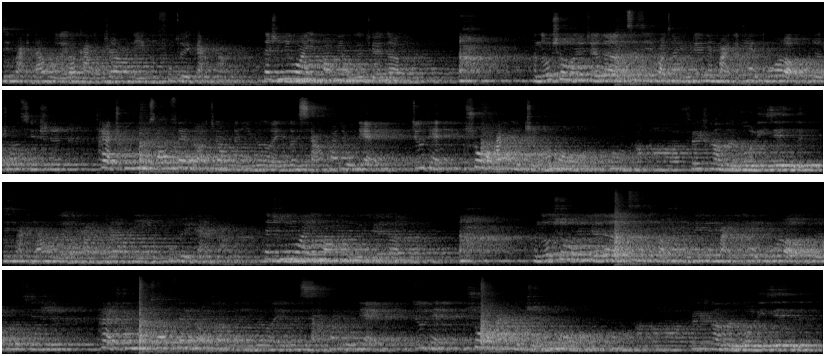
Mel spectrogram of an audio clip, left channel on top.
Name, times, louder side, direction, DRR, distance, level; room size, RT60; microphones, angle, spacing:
voice 1, 0.0-2.3 2.6-4.0 4.6-4.9 5.3-14.6, left 1 dB, 70° left, -2 dB, 2.6 m, -30 dB
voice 2, 2.6-3.2 14.5-16.2, left 1 dB, 30° left, -4 dB, 1.9 m, -29 dB
sound 1, 6.1-7.2 9.6-10.6 13.0-13.9, right 3 dB, 75° right, 1.3 m, -36 dB
14.0 x 11.0 x 7.3 m, 2.8 s
head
